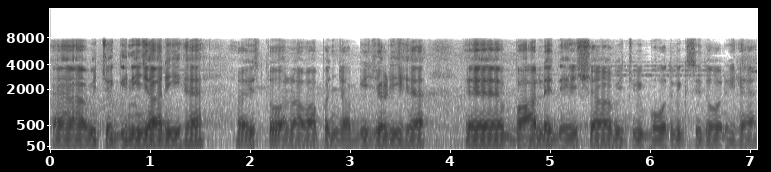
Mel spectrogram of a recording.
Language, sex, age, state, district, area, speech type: Punjabi, male, 30-45, Punjab, Tarn Taran, urban, spontaneous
